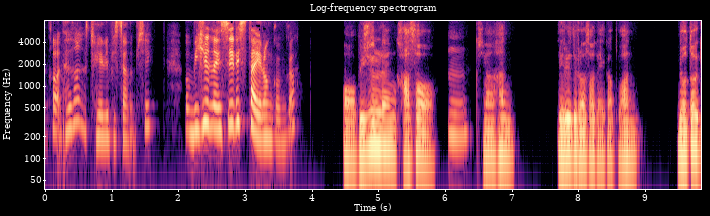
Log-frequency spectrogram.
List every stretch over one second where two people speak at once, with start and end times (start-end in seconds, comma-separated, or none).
none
